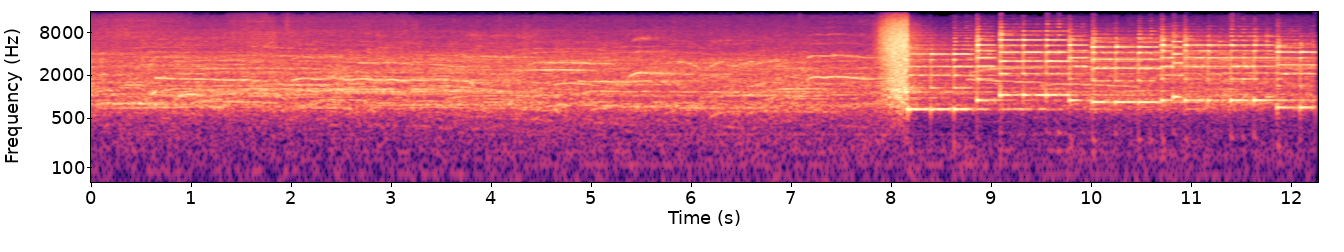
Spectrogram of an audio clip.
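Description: A big crowd at a rave party roars and shouts in a steady, loud wash of cheering for about eight seconds, showing they want to ride in boats for white raver rafting, then a sudden whoosh cuts in and bright, pulsing electronic music takes over.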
